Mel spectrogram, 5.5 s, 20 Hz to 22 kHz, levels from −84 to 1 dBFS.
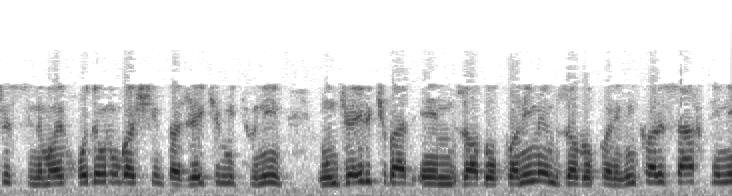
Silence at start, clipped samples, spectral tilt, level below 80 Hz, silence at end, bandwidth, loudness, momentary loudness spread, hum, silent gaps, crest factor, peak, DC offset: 0 s; under 0.1%; -2.5 dB/octave; -52 dBFS; 0 s; 5.6 kHz; -16 LUFS; 5 LU; none; none; 12 dB; -4 dBFS; under 0.1%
